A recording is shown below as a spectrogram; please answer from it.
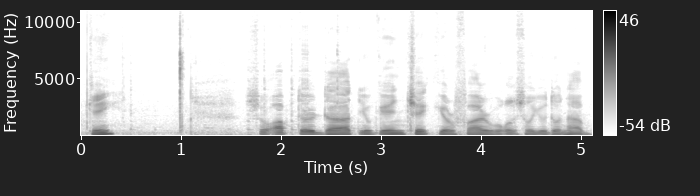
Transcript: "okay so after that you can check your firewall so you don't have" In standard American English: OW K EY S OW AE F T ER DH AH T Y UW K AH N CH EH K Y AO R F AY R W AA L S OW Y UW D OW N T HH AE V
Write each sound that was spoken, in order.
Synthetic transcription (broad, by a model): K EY S OW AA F T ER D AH T Y UW K AH N CH EH K Y AO R F AY R W AA L S OW Y UW D OW N T HH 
